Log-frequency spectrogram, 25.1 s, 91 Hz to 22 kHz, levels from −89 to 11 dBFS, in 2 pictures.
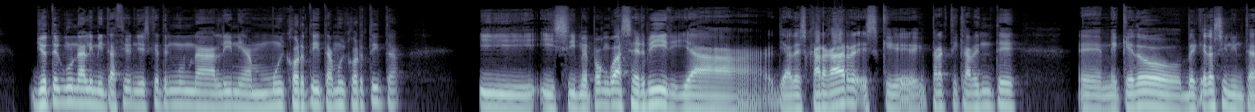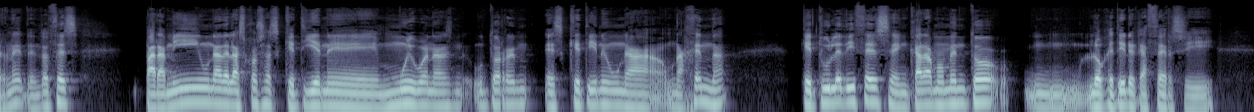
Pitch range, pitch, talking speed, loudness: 115-135 Hz, 125 Hz, 165 wpm, -17 LUFS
